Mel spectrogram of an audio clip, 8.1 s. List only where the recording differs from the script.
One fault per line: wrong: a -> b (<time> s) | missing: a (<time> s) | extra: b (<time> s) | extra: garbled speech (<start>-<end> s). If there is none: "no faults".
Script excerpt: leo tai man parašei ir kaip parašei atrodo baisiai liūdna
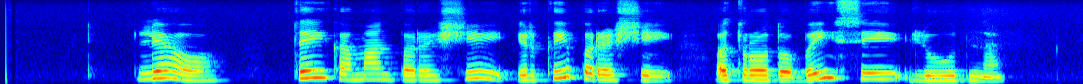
extra: ką (2.5 s)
